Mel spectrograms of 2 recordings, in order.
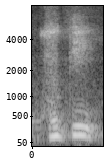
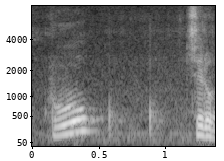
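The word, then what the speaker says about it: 굳이: 이걸 구디 이렇게 발음하는 사람 없지. 그렇지? 이거 어떻게 발음합니까? 구지로 발음합니다.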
